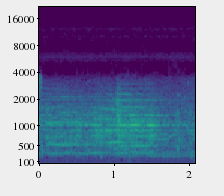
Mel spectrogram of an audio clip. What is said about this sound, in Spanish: Sí, estáis escuchando las campanas y son las campanas de Fátima, de la Basílica.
